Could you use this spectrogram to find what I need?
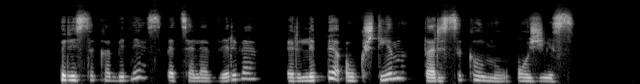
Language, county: Lithuanian, Tauragė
